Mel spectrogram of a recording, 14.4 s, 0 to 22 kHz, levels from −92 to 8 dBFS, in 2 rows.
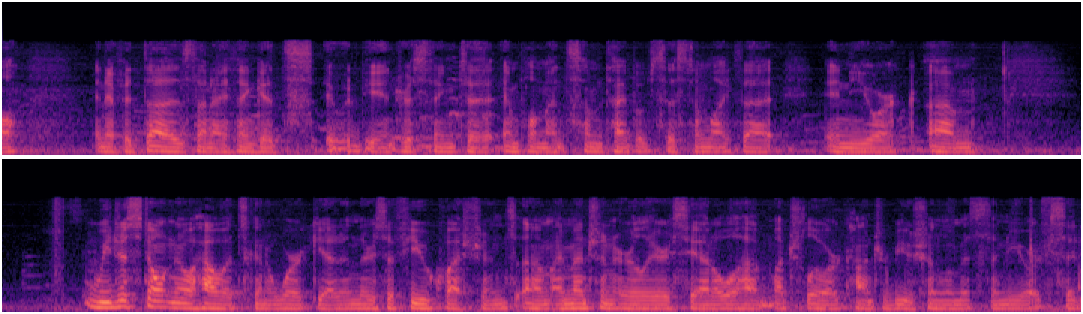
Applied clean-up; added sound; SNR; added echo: none; none; none; none.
